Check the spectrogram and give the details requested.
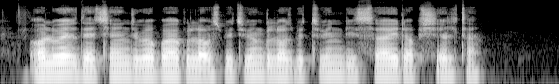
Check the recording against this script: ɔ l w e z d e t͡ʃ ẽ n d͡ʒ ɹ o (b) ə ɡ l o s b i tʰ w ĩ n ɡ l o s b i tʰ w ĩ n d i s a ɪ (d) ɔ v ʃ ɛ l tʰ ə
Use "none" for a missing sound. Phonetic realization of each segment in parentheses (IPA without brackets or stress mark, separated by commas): b, d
